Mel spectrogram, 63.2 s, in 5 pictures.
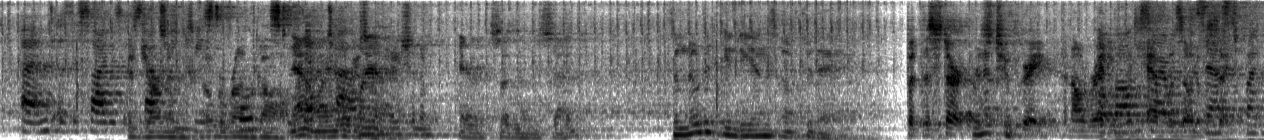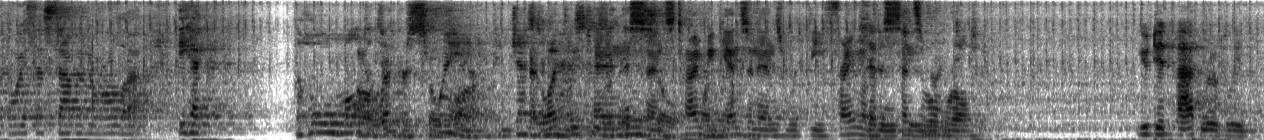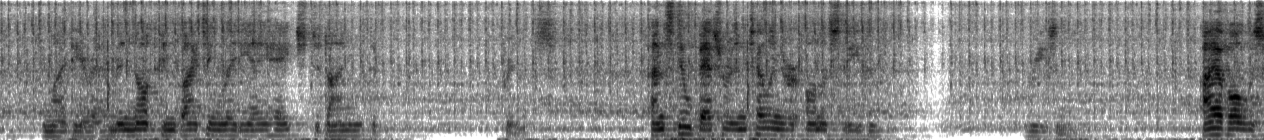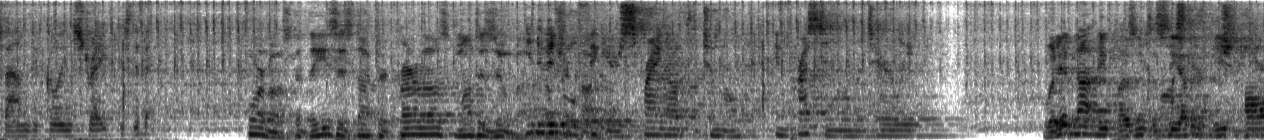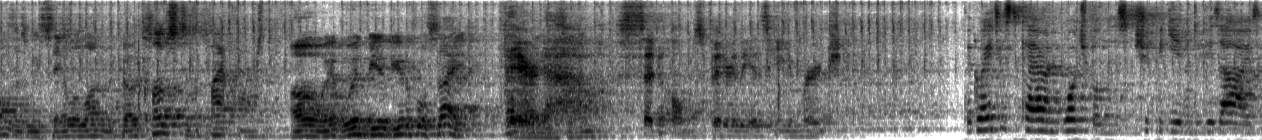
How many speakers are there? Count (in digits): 10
